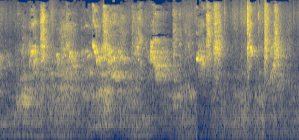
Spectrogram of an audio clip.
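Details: Indoor pet budgerigars settling into a new home together; scratchy warble and quick chirps rising and falling in bursts, with a brief pause near the third second and a faint low rumble underneath.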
